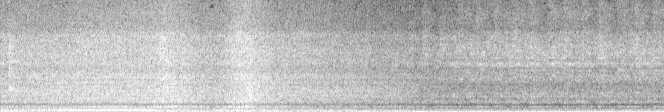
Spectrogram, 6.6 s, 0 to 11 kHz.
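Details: 1971 Oldsmobile Cutlass convertible V8 after Quadrajet carburetor repair: rumbles evenly, takes a brief throttle blip and settles back smoothly without stumbling; healthy, running cleanly, small fuel leak noted at carb.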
